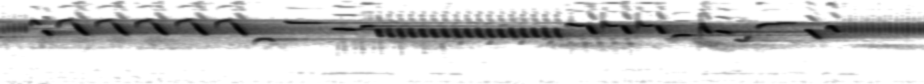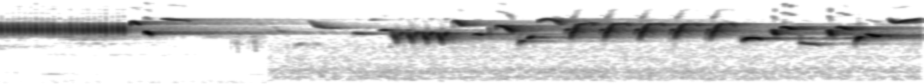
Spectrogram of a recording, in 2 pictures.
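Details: Eurasian wren, a tiny but very loud UK songbird often hiding in dense shrubs, pours out a high, rapid song of trills and sharp notes, a fast machine-gun rattle, a brief pause, then more bright twittering phrases.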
